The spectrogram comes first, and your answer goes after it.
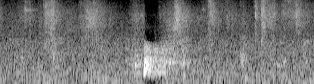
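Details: Dogo Argentino puppy playing on a couch gives a single short, sharp yip midway through, rising briefly in pitch, with a quiet room and little else around it.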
